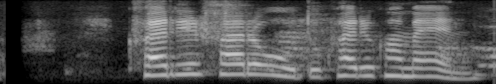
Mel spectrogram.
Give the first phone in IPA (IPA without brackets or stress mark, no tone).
kʰ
